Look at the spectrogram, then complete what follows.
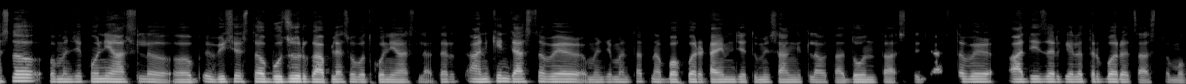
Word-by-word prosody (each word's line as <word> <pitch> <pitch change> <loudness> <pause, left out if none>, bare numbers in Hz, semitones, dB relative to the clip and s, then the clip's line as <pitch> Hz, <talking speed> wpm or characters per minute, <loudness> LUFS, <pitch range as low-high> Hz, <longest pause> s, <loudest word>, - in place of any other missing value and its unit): असं, 155 +4 +4 0.2
म्हणजे 125 0 0
कोणी 130 0 +4
असलं, 120 -3 0
अ, 110 +4 -1
विशेषतः 125 +1 +2
बुजुर्ग 125 0 +5
आपल्यासोबत 115 0 +1
कोणी 115 -1 0
असलं, 110 +2 -5
तर 120 0 -4 0.2
आणखीन 130 +3 +2
जास्त 125 0 +1
वेळ, 125 -3 +3
म्हणजे 110 0 -5
म्हणतात 115 +2 -5
ना, 115 - -2
बफर 115 +1 +2
टाईम 115 0 +2
जे 115 - -1
तुम्ही 115 0 -2
सांगितला 110 0 -4
होता, 105 -1 -6
2 110 +1 0
तास, 105 +4 -6
ते 115 - -8
जास्त 115 +3 -7
वेळ 125 0 +2 0.3
आधी 125 +1 0
जर 125 0 +1
गेलं, 120 0 +1
तर 125 - -1
बरंच 115 -3 +1
असतं 100 0 -8
मग, 100 -2 -8
120 Hz, 175 wpm, -24 LUFS, 110-125 Hz, 0.3 s, बुजुर्ग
